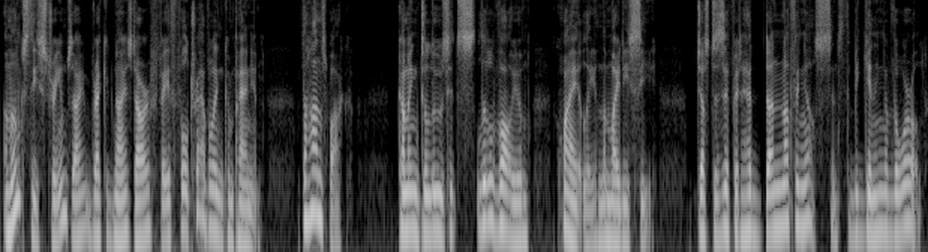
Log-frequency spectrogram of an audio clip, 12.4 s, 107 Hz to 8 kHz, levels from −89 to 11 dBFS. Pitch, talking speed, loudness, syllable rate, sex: 140 Hz, 175 wpm, -22 LUFS, 5.8 syllables/s, male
